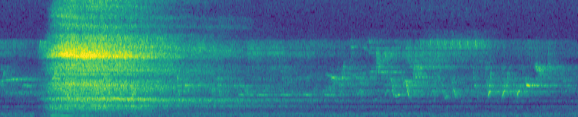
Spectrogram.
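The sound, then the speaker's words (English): A deep breath drawn in through the nose with an audible exhale, part of a guided breathing exercise: one loud, airy rush of breath near the start, then fading to a softer, steady hiss. “Breathe in deeply through your nose. Hold at the top for a moment. And then exhale audibly, letting it all go.”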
